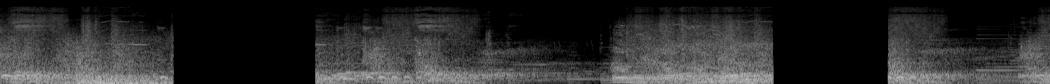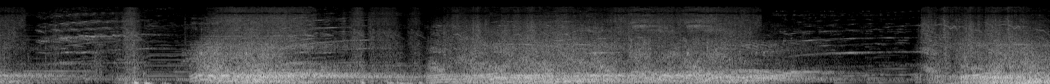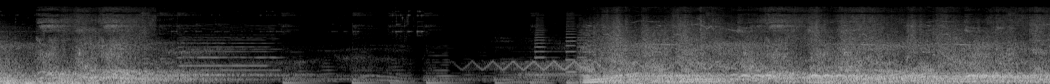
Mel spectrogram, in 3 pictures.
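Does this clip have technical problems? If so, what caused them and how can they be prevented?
Yes. The sound cuts out in mid-flow twice, going silent from 1.73 to 3.16 s (about 1.4 s) and again from 7.73 to 8.89 s (about 1.2 s), then picks up again. These are playback stalls, most likely caused by the player running out of buffered data or having its audio thread blocked, so nothing reached the output until it recovered. Larger playback buffers and a higher-priority, non-blocking audio thread would prevent them.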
